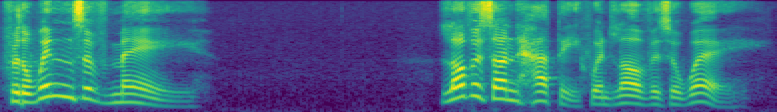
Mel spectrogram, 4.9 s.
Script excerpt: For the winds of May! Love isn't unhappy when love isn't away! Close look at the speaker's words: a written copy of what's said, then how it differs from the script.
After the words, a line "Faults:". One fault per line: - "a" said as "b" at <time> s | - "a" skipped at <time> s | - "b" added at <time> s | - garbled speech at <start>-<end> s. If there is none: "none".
For the winds of May! Love is unhappy when love is away!
Faults:
- "isn't" said as "is" at 2.9 s
- "isn't" said as "is" at 4.1 s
